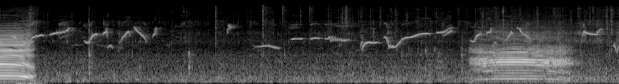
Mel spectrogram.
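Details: A tame cow, herded in the morning toward green grassy fields, gives a fairly high, drawn-out moo as small birds chirp and twitter steadily behind.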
